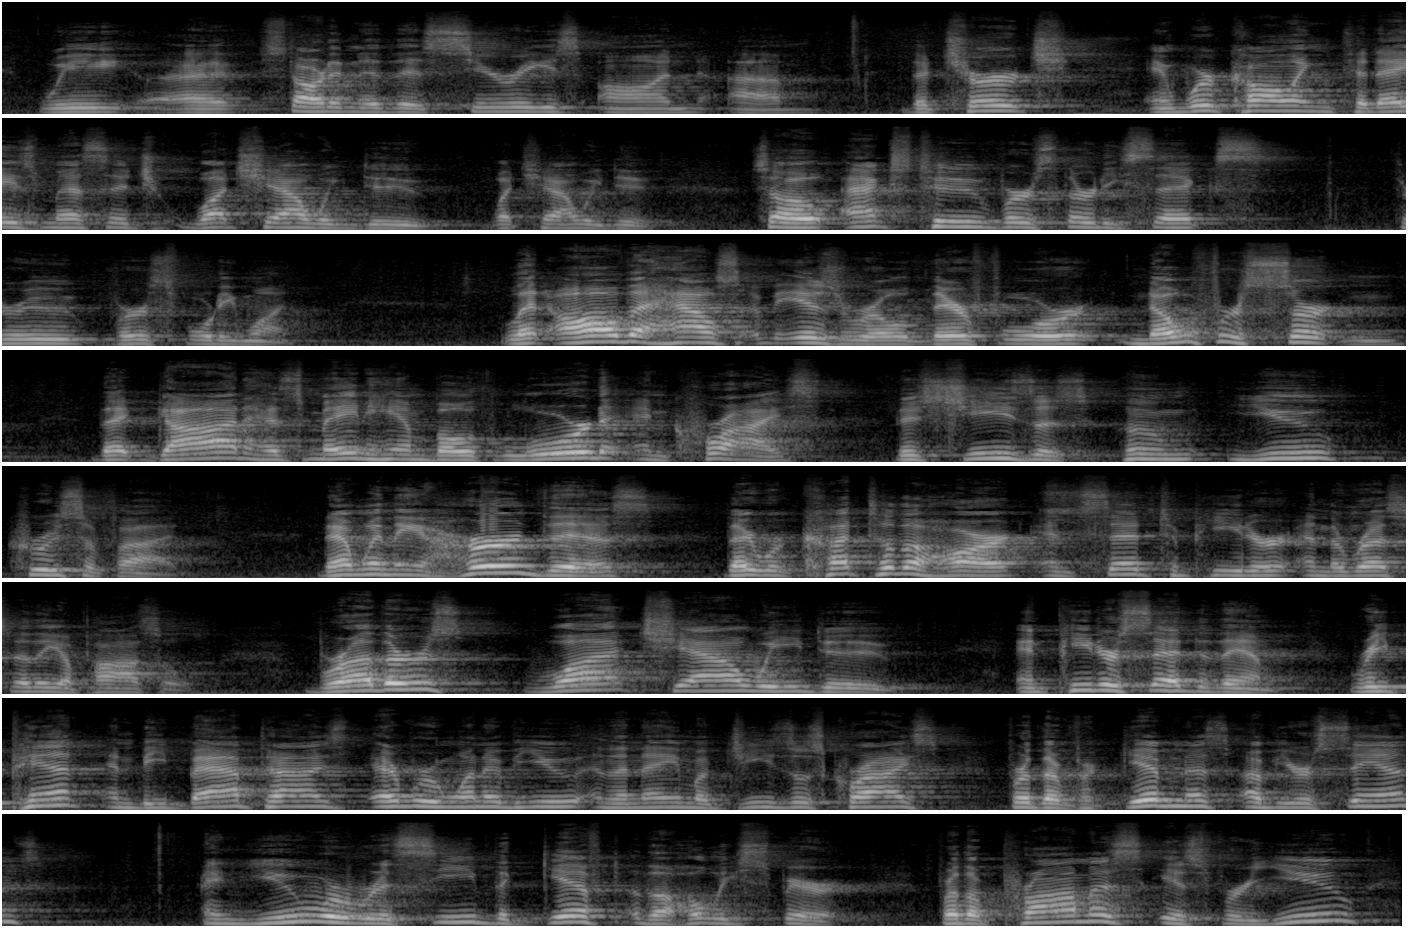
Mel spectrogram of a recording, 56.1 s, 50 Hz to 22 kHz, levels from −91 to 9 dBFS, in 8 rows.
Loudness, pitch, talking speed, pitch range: -29 LUFS, 160 Hz, 130 wpm, 145-185 Hz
